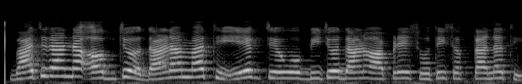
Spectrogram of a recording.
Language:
Gujarati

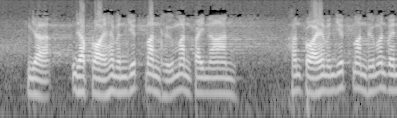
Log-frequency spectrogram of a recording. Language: Thai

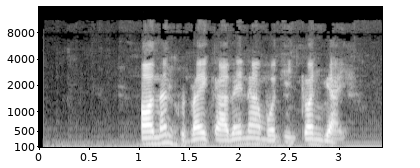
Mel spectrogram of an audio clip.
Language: Thai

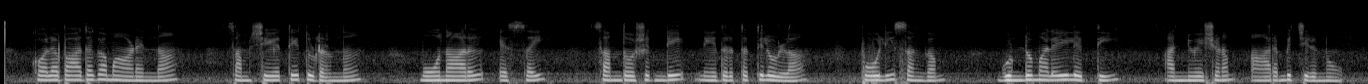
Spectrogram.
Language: Malayalam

